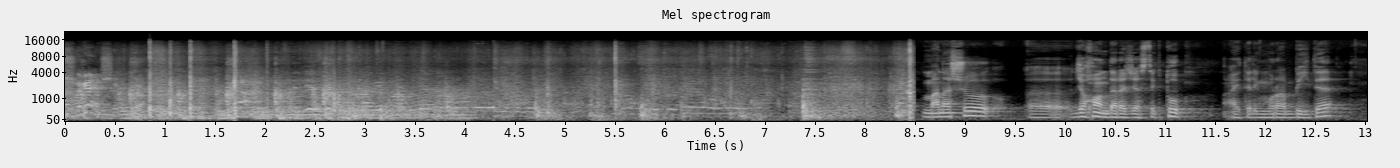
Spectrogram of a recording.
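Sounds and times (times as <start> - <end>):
gloves smacking mitts: 0.7 - 3.4, 4.2 - 8.5.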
